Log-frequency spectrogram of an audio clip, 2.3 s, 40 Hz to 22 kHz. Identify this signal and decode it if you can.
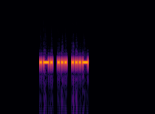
Morse code, heard as a keyed tone, about 46 wpm, 700 Hz. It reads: RSV
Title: USA Call Sign Postfixes - 3 Letters 45wpm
